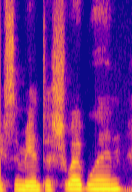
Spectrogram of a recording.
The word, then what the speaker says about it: Samanta Schweblin: I had called her Samantha because my eyes just skipped over that there wasn't an H in there.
